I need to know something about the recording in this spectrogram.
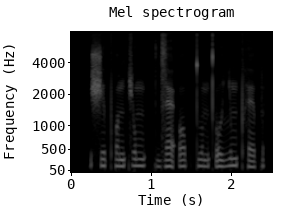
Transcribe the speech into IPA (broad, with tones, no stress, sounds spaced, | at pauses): ʃ e˨ pʰ ɔ˨ n c o˦ m | d͡z æ˨ ʔ ɔ˨ p tʷ æ˨ m tʼ o˨ ʎ ə˦ m pʰ ɛ˨ p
